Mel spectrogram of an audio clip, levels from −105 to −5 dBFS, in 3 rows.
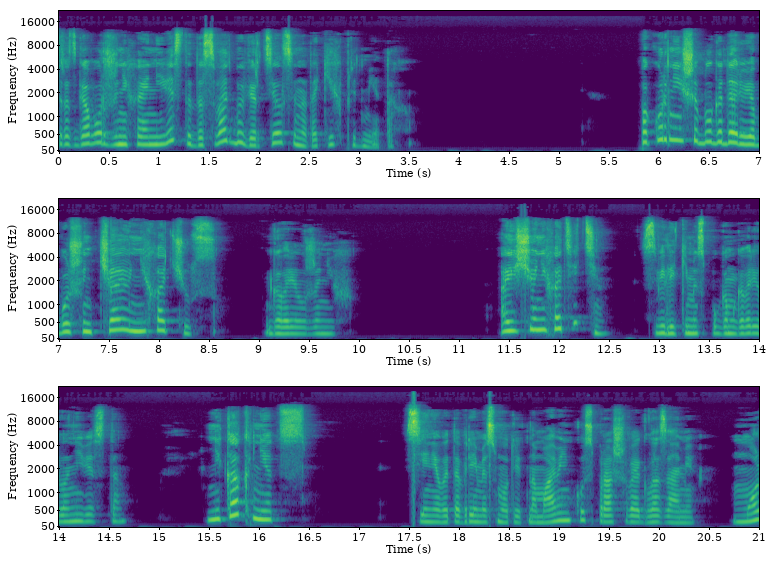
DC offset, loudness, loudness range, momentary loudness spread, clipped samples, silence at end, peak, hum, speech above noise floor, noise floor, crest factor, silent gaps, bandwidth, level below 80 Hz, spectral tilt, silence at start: under 0.1%; -24 LUFS; 8 LU; 17 LU; under 0.1%; 0 s; -4 dBFS; none; 50 dB; -76 dBFS; 24 dB; none; 19 kHz; -84 dBFS; -1 dB/octave; 0 s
